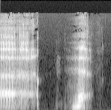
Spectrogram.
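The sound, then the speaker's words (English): A long, loud, rumbling burp after chugging beer, followed after a short pause by a second, briefer burp that rises in pitch. No talking, just the belches. “We'll count it, and the Scudigera collapses in a heap of STDs and burp shockwaves.”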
